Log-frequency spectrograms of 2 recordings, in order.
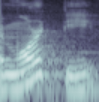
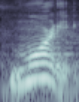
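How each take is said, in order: First: Morty with a full T, "Mor-tee"; "Morty" keeping the T after the R; spelled pronunciation. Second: Morty said "Mor-ee", no T; "Morty" with the T left out; dropped T. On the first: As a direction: say "Morty" as written, T sounded. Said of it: "Se escribe Morty". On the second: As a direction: say "Morty" sliding from R into the vowel. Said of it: "pero tú dices Morty". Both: Shown as a demonstration.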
